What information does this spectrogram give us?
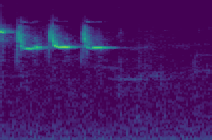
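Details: A great tit (Parus major) visiting an office-window bird feeder for nuts and seeds gives three quick, high, thin notes in about half a second, then falls silent.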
